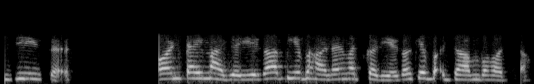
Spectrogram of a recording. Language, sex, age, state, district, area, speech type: Urdu, female, 18-30, Delhi, Central Delhi, urban, conversation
